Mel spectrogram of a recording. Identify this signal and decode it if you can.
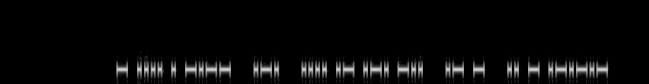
Morse code, heard as a keyed tone, about 34 wpm, 700 Hz. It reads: THEY R HARD AT IT.
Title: Sentences from Top 300 Words and Abbreviations 35wpm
